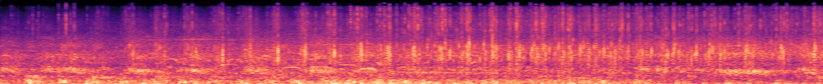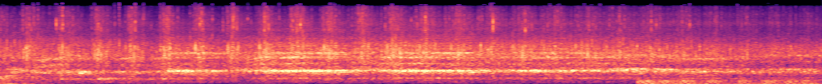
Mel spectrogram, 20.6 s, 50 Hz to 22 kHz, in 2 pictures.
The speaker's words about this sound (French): En fait, ça arrive tellement peu souvent d'être tous aussi contents pour la même chose. 10 000 personnes qui se lèvent d'un coup, qui hurlent, mais ça, c'est... Ça donne un peu foi en l'humanité.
